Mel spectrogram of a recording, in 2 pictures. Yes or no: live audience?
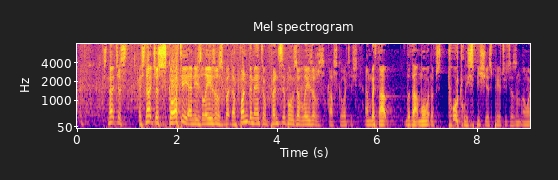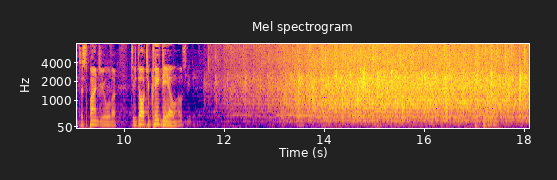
yes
